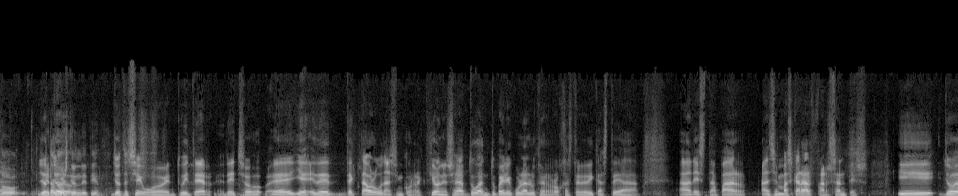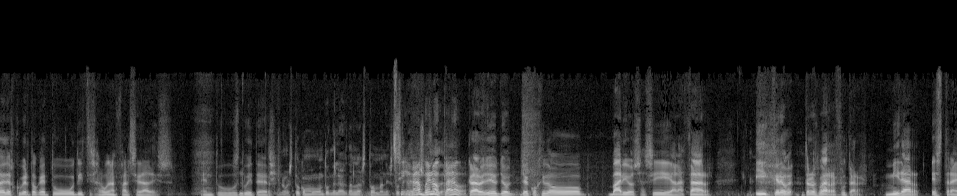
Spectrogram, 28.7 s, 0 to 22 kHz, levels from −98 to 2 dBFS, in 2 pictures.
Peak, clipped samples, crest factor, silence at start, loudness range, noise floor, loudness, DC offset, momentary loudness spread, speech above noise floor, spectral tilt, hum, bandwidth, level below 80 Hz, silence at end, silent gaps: -8 dBFS; under 0.1%; 20 dB; 0 s; 7 LU; -58 dBFS; -28 LUFS; under 0.1%; 13 LU; 30 dB; -5.5 dB/octave; none; 14.5 kHz; -76 dBFS; 0 s; none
